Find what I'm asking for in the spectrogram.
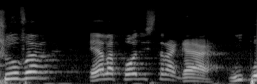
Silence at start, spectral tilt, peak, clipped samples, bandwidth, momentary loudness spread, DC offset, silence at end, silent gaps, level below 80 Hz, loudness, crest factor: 0 s; -5.5 dB/octave; -12 dBFS; under 0.1%; 15.5 kHz; 7 LU; under 0.1%; 0 s; none; -44 dBFS; -26 LUFS; 14 dB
